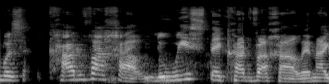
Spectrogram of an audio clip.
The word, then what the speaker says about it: Carvajal: we got kadva and you know that in in spanish you laugh right j-a-j-a-j-a and chanukah is spelled with a j and hai is spelled with the j so it's called okay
